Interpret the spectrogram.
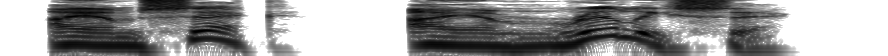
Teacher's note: The repetition of sick, with the emphasis on really, tells Marcus that this is not a small cold.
